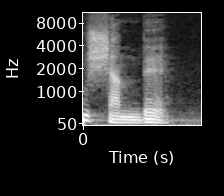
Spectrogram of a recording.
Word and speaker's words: شنبه: ما تو فارسی هم اینطوری میگیم، شنبه رو میگیم شنبه، پنبه رو میگیم پنبه، در برای اینکه راحت تر بشه تلفظ اینطوری تلفظ میکنیم.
